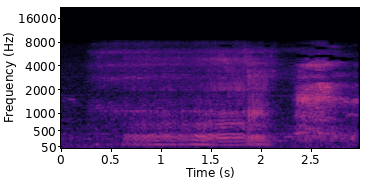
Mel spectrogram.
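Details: Son snoring loudly while napping on the couch: a loud, rough, rattling snore on the in-breath, followed by a breathy exhale.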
